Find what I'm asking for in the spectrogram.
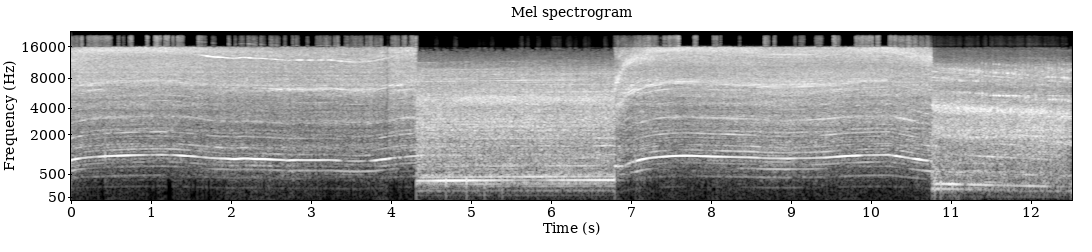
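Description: A power tool shaves walnut wood for a sofa arm table top, running loud and steady with a high whine that shifts pitch as it bites in and eases off across several passes.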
